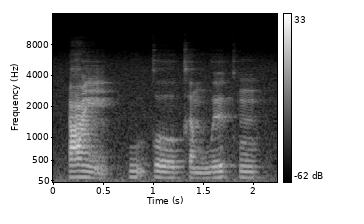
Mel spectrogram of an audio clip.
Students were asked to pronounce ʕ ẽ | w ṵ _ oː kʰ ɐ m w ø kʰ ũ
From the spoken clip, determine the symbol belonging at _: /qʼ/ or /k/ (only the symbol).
k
